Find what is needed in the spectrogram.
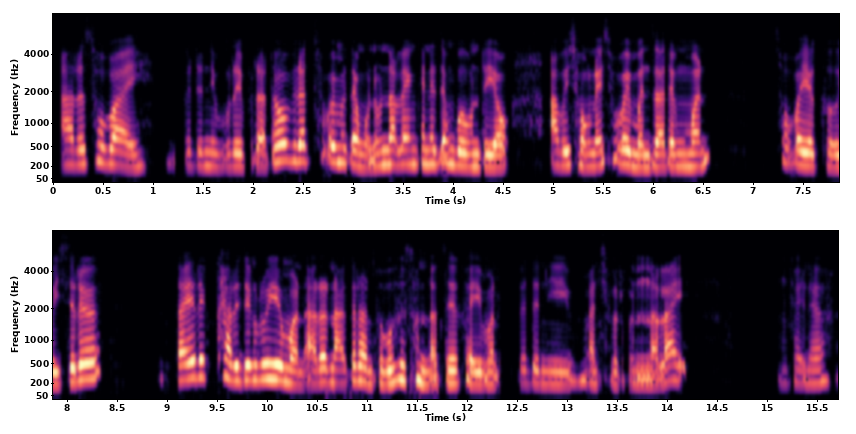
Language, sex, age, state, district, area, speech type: Bodo, female, 18-30, Assam, Baksa, rural, spontaneous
